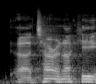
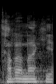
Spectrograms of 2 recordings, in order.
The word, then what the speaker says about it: Taranaki: to the water skiing taranaki has got taranaki i should say it's the um the english coming out i want to talk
